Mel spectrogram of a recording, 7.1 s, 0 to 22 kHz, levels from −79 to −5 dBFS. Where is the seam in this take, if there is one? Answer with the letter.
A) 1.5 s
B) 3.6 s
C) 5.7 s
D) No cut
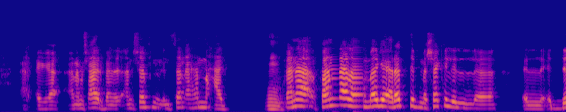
D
